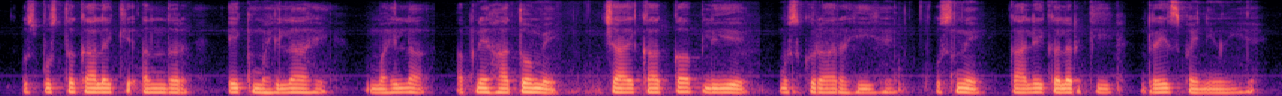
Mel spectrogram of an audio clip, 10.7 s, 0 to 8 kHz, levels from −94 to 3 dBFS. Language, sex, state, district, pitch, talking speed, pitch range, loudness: Hindi, male, Bihar, Sitamarhi, 125 Hz, 145 wpm, 120-130 Hz, -18 LUFS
